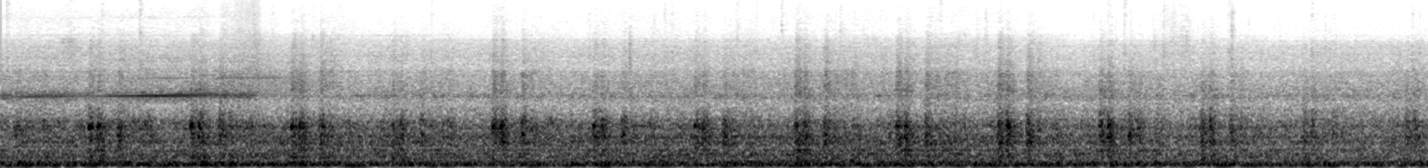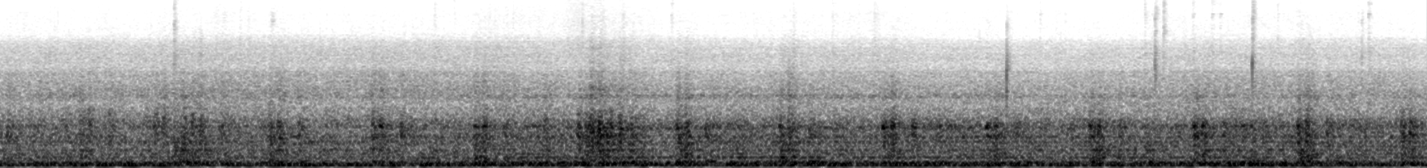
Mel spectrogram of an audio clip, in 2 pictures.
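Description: Nankai Main Line express electric train running at speed, heard from inside the carriage: a steady rumble of wheels on rail with a regular clickety-clack of rail joints. A faint high whine in the first couple of seconds fades away.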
